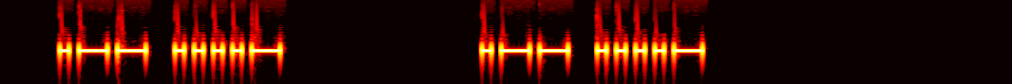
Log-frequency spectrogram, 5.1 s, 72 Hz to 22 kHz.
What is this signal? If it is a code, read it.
Morse code, heard as a keyed tone, about 25 wpm, 700 Hz. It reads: W4 W4
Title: USA Call Sign Prefixes - Repeated 2x - 25wpm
